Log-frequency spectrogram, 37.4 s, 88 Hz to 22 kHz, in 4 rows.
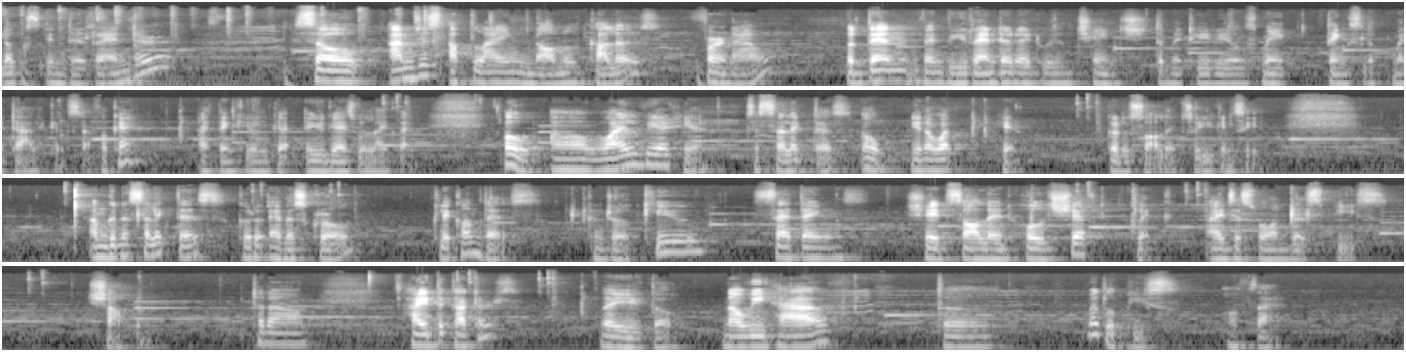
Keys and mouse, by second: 9.7 click, 9.7 middle click, 9.7 right click, 10.6 shift+middle drag, 12.4 middle click, 15.8 z, 19.1 click, 19.6 q, 20.9 click, 22.5 q, 26.6 click, 27.3 q, 28.9 middle click, 31.1 click, 31.6 click, 32.1 shift+drag, 32.3 shift+middle click, 33.6 s.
